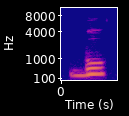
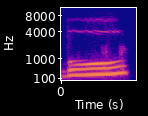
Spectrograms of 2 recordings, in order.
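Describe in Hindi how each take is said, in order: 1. स्वर बहुत छोटा रखा जाता है। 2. स्वर लंबा खींचा जाता है। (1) "बू बू बस" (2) "आवाज को लंबा नहीं करना, बू नहीं करना"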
